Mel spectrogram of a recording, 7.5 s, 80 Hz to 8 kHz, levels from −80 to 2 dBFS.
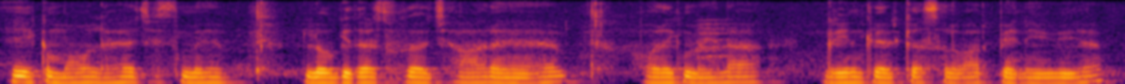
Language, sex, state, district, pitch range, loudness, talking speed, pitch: Hindi, male, Bihar, Gaya, 125-135 Hz, -18 LUFS, 175 wpm, 130 Hz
